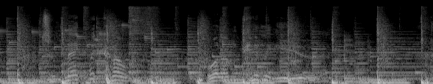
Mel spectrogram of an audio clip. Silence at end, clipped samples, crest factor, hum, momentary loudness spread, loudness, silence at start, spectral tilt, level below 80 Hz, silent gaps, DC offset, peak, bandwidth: 0 s; under 0.1%; 16 dB; none; 3 LU; -27 LUFS; 0 s; -6 dB/octave; -30 dBFS; none; under 0.1%; -10 dBFS; 16 kHz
